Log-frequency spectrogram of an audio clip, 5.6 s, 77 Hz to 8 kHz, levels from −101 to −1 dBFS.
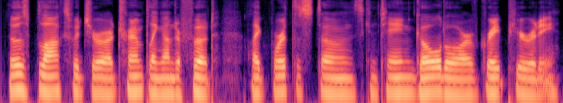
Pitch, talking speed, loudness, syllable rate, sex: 125 Hz, 180 wpm, -19 LUFS, 5.3 syllables/s, male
